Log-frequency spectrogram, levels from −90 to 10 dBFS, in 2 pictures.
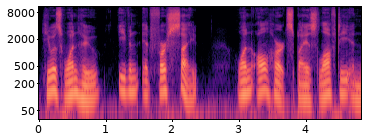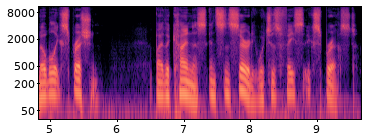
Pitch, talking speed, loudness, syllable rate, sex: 105 Hz, 160 wpm, -19 LUFS, 4.9 syllables/s, male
